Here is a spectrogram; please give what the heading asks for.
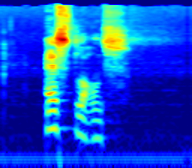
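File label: "Estlands", Dutch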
